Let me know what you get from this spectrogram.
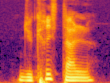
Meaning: crystal
- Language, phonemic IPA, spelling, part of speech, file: French, /kʁis.tal/, cristal, noun, Fr-cristal.ogg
